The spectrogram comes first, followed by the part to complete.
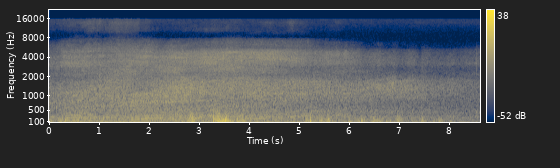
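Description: A vehicle passing by: a steady rushing noise that swells over the first few seconds and fades toward the end, over a low hum, with scattered low thumps.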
